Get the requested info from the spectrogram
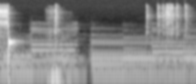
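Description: Animated intro sound effects over soft background music: a sharp pop just after the start, a short low thump a little past halfway, then held synth-like tones with a few light clicks near the end.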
